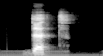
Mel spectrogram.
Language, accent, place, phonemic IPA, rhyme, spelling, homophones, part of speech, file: French, France, Lyon, /dat/, -at, dattes, datte, noun, LL-Q150 (fra)-dattes.wav
- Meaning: plural of datte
